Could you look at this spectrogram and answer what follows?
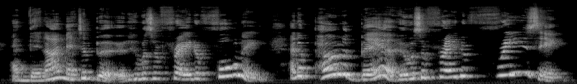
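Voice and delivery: put-on high, fast child's voice; eager turtle. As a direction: rush through the list. Franklin reports, hurrying.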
